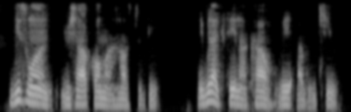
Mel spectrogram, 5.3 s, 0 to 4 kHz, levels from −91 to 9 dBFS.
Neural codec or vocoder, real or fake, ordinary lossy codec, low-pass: none; real; none; 3.6 kHz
